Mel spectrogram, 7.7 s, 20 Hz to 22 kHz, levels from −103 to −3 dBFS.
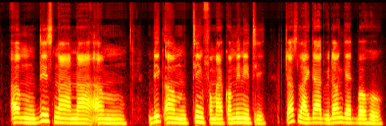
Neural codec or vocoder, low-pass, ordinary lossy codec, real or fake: none; 19.8 kHz; Opus, 16 kbps; real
